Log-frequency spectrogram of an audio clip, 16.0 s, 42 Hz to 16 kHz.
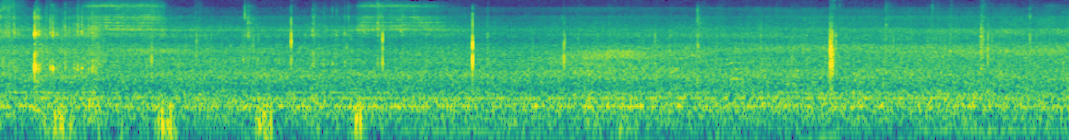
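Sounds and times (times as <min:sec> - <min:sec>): engine humming: 0:00.0 - 0:16.0
outdoor background noise: 0:00.0 - 0:16.0.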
